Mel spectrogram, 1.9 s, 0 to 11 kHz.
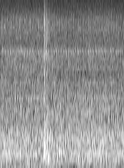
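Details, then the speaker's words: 2013 Honda Ridgeline 3.5 AWD at idle while the shop shifts between reverse and forward: a single sharp clunk as drive is taken up. The front engine mount is broken. "Definitely that front mount. Okay. Go forward again. And that one. Look at that one. Look at that one. Keep doing that, bro. It feels like it's going to come through the super broken."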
